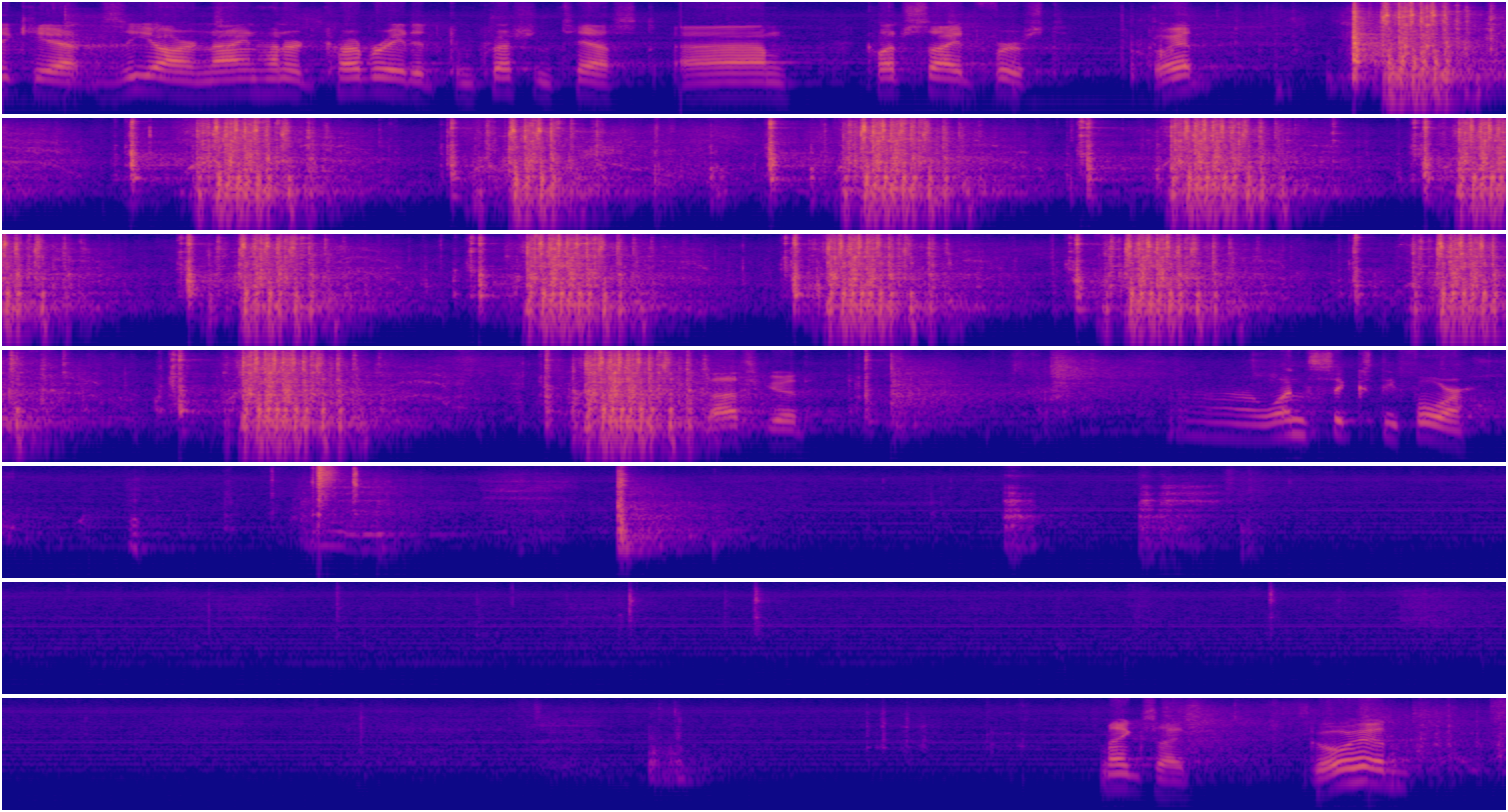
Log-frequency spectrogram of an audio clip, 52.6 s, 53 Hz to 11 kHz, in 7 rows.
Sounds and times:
Speech: 0.0s - 6.1s, 28.5s - 30.0s, 50.6s - 52.2s.

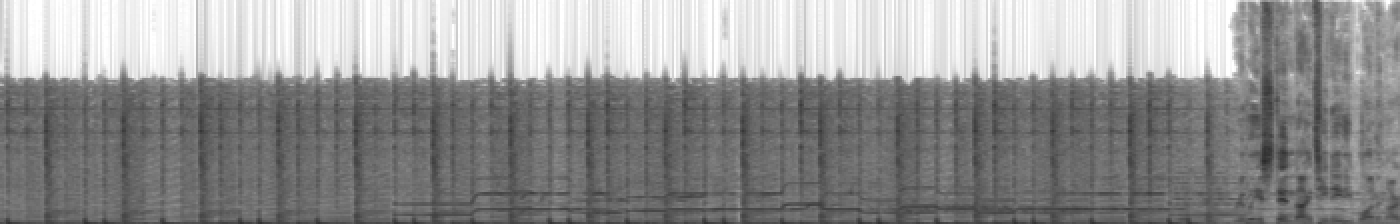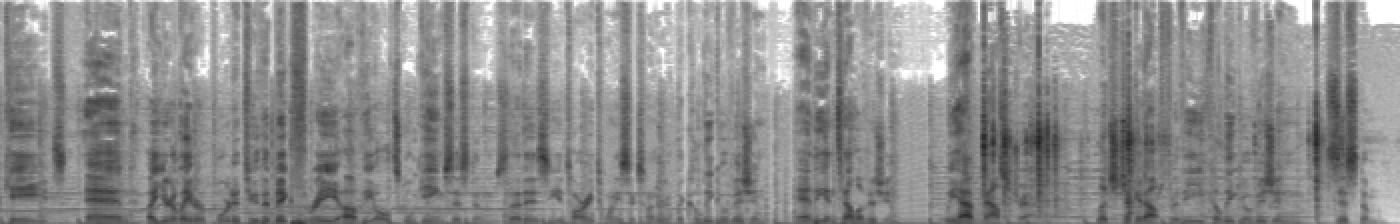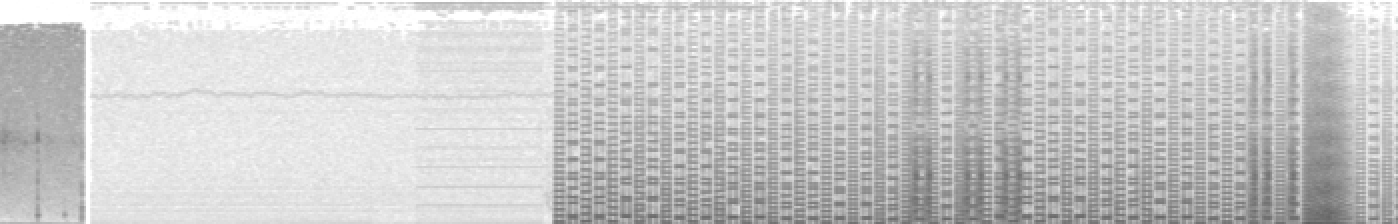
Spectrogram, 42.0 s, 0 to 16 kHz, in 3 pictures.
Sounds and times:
Music: 0.0s - 27.5s, 33.6s - 41.9s
Speech: 12.4s - 27.9s.

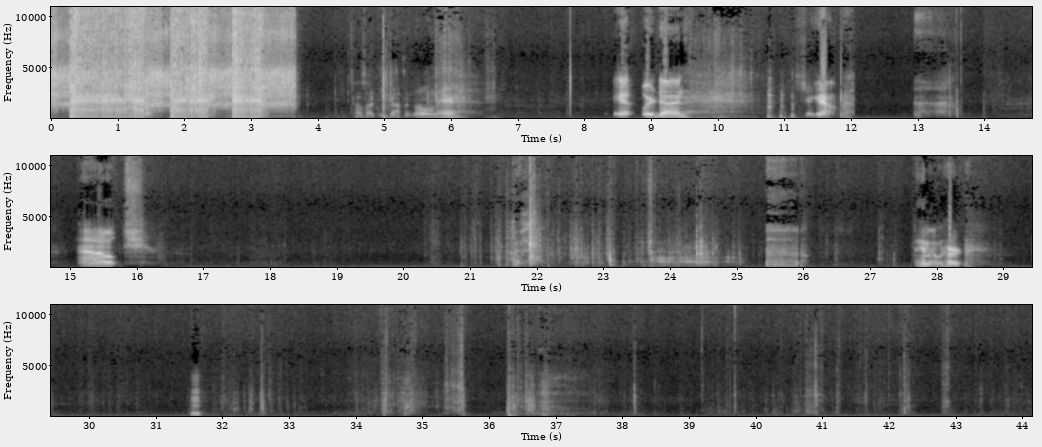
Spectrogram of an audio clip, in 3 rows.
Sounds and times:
Speech: 4.5s - 6.4s, 8.4s - 9.6s, 11.2s - 12.1s, 15.1s - 16.3s, 27.7s - 28.6s.

